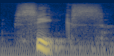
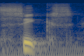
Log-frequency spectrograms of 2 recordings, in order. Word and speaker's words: Sikhs: you've probably heard of seeks yes yes the the spiritual tradition is called sikhism that is the correct way to say it and those who practice sikhism are called sikhs s-i-k-h-s in the book that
